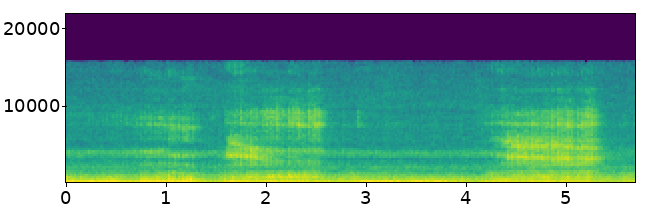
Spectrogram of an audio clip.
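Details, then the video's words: Oliver, a rescued FIV-positive domestic cat with a broken hip and upper respiratory infections, purring on a lap: steady low rumble with two breathy, hissing swells as he breathes, around two and five seconds. "Oliver the Purr-ing Lap Cat"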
